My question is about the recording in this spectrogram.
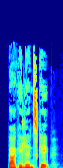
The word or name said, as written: bakkelandskab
